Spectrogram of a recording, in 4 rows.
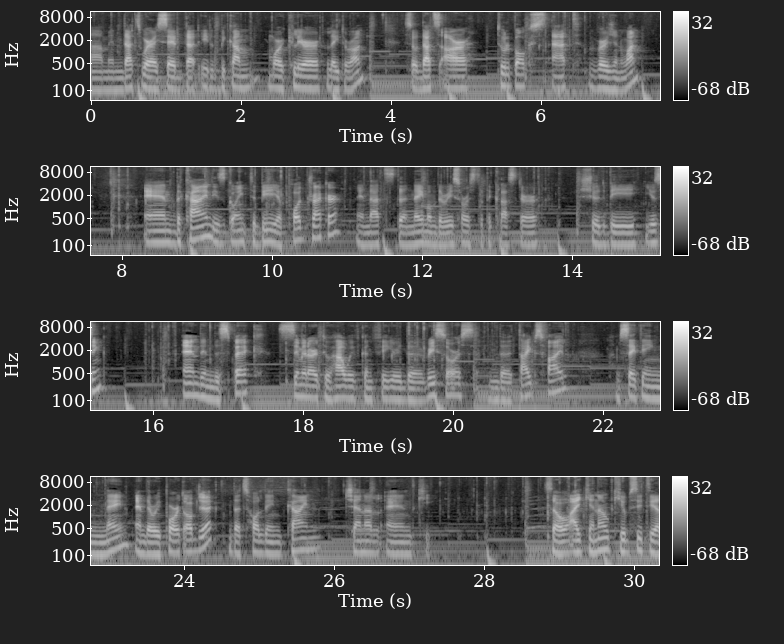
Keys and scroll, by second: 0.0-2.6 typing, 3.4 Return, 5.8-16.9 typing, 18.8-30.1 typing.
